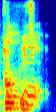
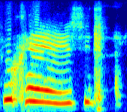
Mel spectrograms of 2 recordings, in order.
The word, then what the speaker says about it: Bucket: She'd always say my name is Bouquet. Yeah, Hyacinth Bucket.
